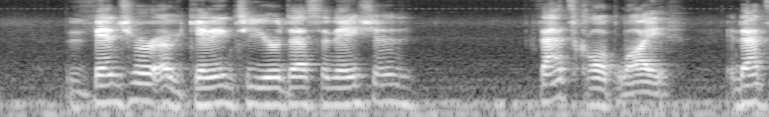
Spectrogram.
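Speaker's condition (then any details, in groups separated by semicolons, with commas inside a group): Multiple sclerosis; sometimes hard to breathe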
